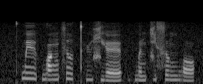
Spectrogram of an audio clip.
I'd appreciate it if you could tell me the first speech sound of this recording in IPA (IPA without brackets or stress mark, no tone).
kʰ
